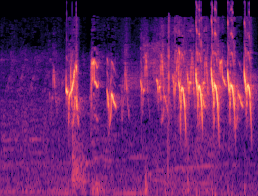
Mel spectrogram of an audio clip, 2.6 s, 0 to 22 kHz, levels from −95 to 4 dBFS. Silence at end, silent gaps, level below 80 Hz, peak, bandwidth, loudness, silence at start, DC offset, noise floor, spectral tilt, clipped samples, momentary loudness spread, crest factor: 0.05 s; none; -52 dBFS; 0 dBFS; over 20 kHz; -9 LUFS; 0.5 s; under 0.1%; -45 dBFS; 3 dB/octave; 0.9%; 13 LU; 14 dB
